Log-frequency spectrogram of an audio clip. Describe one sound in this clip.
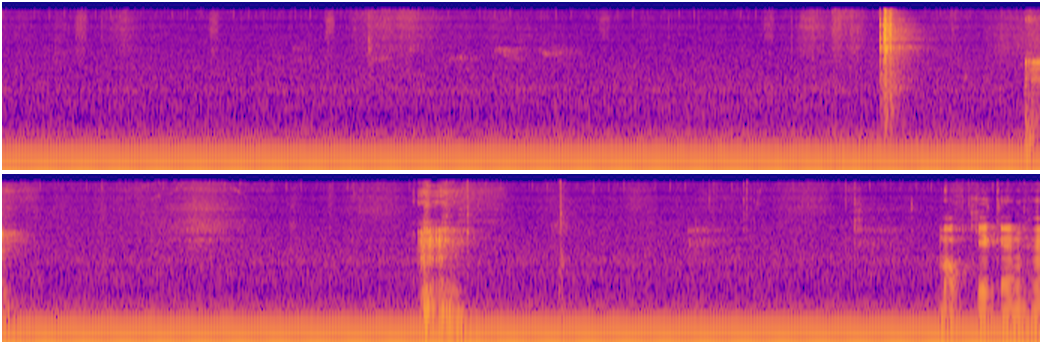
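A marker pen scratches on paper.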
